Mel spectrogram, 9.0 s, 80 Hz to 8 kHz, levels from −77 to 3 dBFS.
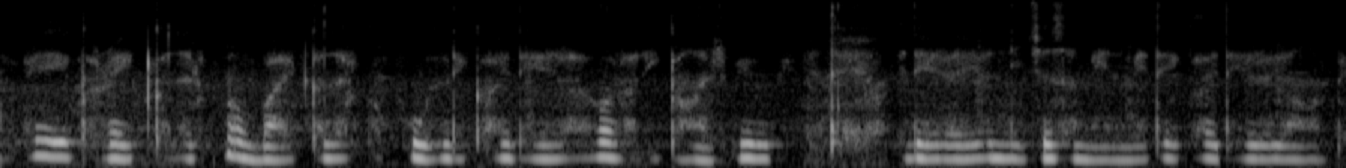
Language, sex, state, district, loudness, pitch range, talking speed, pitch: Hindi, female, Bihar, Vaishali, -34 LUFS, 195-210 Hz, 185 wpm, 200 Hz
